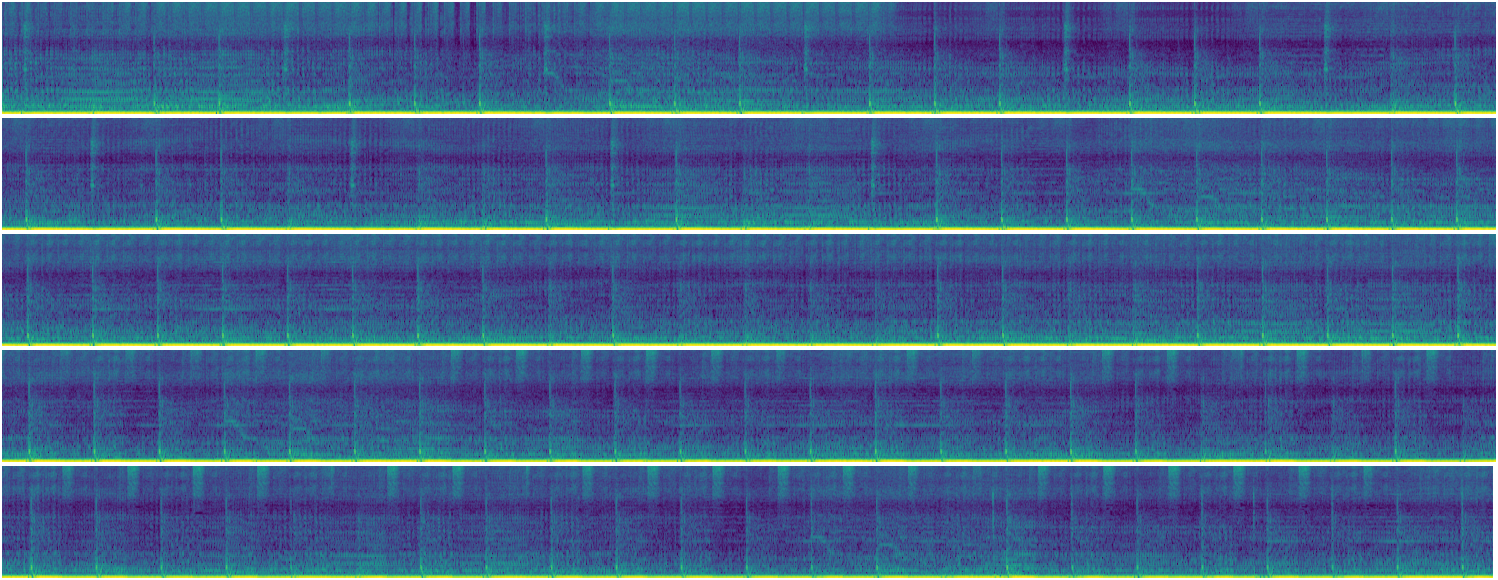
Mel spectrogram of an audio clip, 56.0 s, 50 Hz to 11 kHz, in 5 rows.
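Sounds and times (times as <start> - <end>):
sharp high ticks: 0.0 - 56.0
techno music with heavy bass beat: 0.0 - 56.0.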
